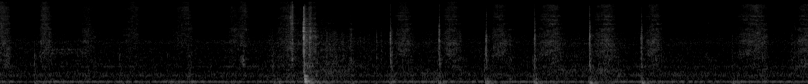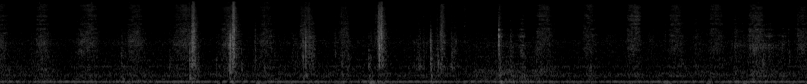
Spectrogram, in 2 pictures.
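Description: Paint is rubbed off a pumpkin in soft, repeated strokes. The scratchy, brushing rasp is faint and close, with a low steady hum underneath.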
